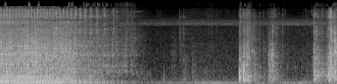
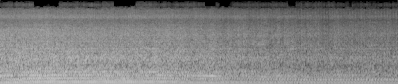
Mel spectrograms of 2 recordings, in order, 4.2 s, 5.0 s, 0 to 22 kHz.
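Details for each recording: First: Troy-Bilt 22-inch mower, 4HP Briggs Quantum, run on choke: pulls hard then eases, with sharp bursts as it bites grass; normal running under mowing load. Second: Troy-Bilt 22-inch mower, 4HP Briggs Quantum single-cylinder, throttle plate had no governor connection, owner-made linkage fitted: settles from a faster run to a steady, even lower speed; improvised governor linkage.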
